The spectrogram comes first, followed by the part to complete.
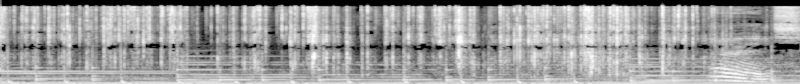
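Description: Soft background music with held chords, over the crinkling and crackling of a trading-card pack wrapper being torn open and handled. A man's voice comes in near the end.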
